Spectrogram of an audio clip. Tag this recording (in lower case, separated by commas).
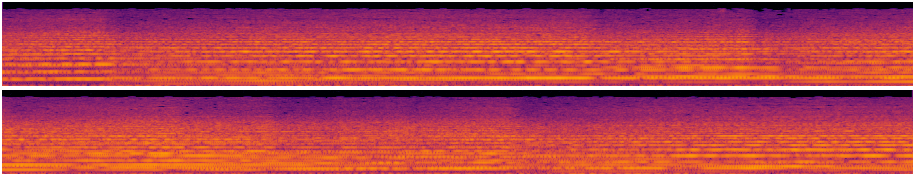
string section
